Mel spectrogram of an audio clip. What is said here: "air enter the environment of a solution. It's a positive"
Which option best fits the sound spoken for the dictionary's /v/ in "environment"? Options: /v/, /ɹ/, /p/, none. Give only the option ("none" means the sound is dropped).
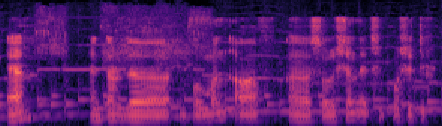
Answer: /p/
